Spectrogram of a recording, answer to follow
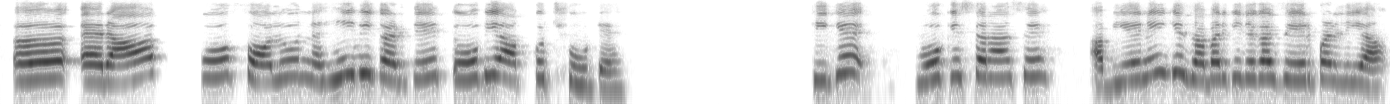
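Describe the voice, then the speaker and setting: A woman teaching a religious lesson to women, patient and repetitive, breaking into slow drawn-out chanted recitation for examples. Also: very high-pitched, lo-fi sound. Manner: patient, repeats ticks of "ٹھیک ہے".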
